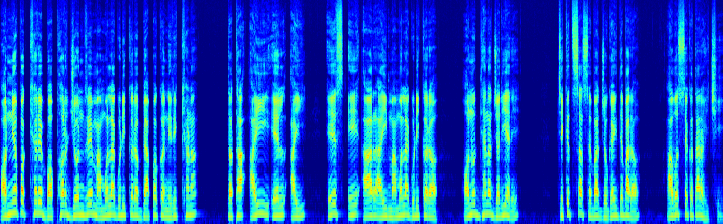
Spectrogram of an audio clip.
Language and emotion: Odia, neutral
